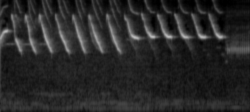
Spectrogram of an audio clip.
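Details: Canary song for training other canaries. About a dozen sharp, downward-sweeping whistles come in quick steady rhythm, ending in a low, rapid buzzing roll.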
